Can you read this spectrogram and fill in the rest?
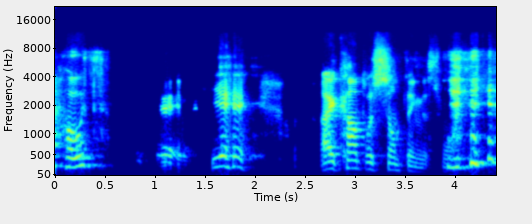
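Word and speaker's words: Howth: i had was i i visited hoth am i pronouncing that correctly host you are yeah host i accomplished something this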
